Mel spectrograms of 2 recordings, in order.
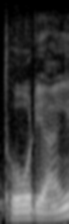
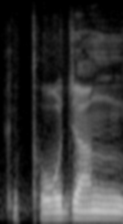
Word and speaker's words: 도량: 길도 짜 읽기 는 도량이 라고 읽어요 이런 불교 한문에 의미 파름 이 많이 있거든요 그 잘 구별해서 해야되요 도장 그러면 불교 모르는 사람이다 이렇게 알거든요 도량 그렇게 읽는게 불교 발음입니다 그리고 도량이 뭐냐 많은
